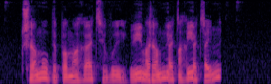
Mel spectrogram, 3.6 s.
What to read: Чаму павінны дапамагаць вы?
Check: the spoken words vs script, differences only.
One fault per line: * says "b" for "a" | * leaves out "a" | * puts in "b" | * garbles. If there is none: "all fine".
* leaves out "павінны"
* garbles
